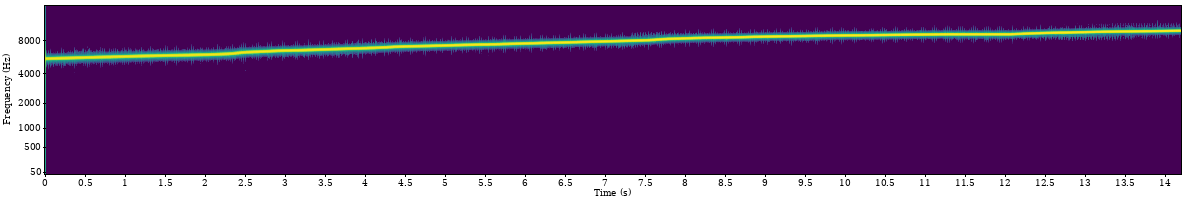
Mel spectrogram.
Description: Test your hearing and share your result here... mine goes silence at around 11k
